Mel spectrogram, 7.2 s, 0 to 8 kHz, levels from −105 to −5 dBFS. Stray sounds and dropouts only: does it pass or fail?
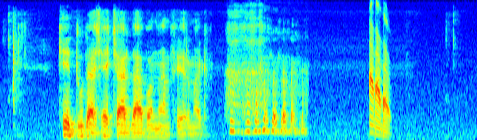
fail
